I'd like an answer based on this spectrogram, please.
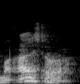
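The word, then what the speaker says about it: מעשר: Means tenth in Hebrew and is pronounced ma'ashara. 10% of every penny of any increase the Lord gives you into the Treasury Department or teacher.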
